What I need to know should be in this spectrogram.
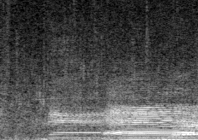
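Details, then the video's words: Sheep on a homestead calling loudly for grain in the morning: a soft call early on, then a louder wavering bleat rising from midway and holding to the end. "But it sounds like I'm not gonna get away without giving the sheep some grain either. They are sure bellering."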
